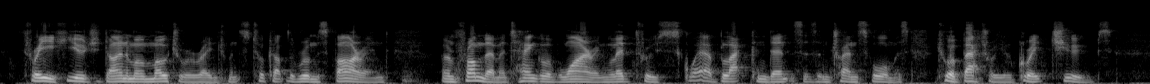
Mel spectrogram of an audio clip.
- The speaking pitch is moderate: No, low, 125 Hz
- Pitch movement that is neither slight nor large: Yes, average, 3.6 semitones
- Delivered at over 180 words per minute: No, average, 160 wpm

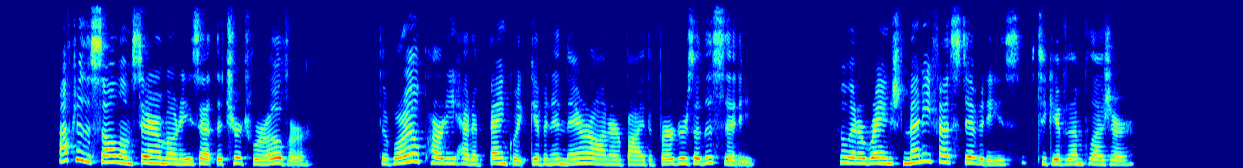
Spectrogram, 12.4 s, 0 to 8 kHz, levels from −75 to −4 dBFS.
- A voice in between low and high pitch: No, high, 240 Hz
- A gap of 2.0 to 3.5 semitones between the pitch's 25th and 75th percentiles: Yes, average, 3.1 semitones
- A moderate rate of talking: Yes, average, 165 wpm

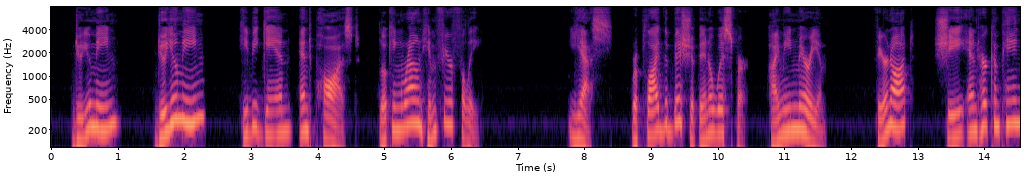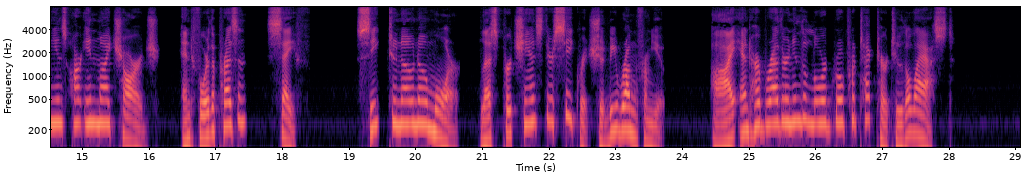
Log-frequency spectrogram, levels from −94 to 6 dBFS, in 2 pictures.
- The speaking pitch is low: No, high, 195 Hz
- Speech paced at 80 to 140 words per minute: Yes, slow, 135 wpm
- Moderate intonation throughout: No, wide, 7.5 semitones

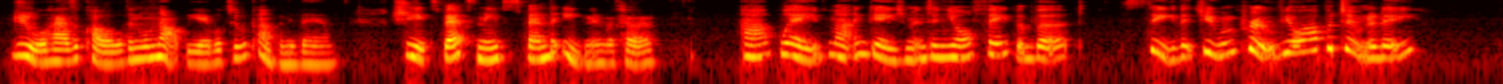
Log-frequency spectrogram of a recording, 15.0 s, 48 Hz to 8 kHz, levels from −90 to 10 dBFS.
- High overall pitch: Yes, high, 240 Hz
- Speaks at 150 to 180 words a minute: No, average, 140 wpm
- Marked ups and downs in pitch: Yes, wide, 6.1 semitones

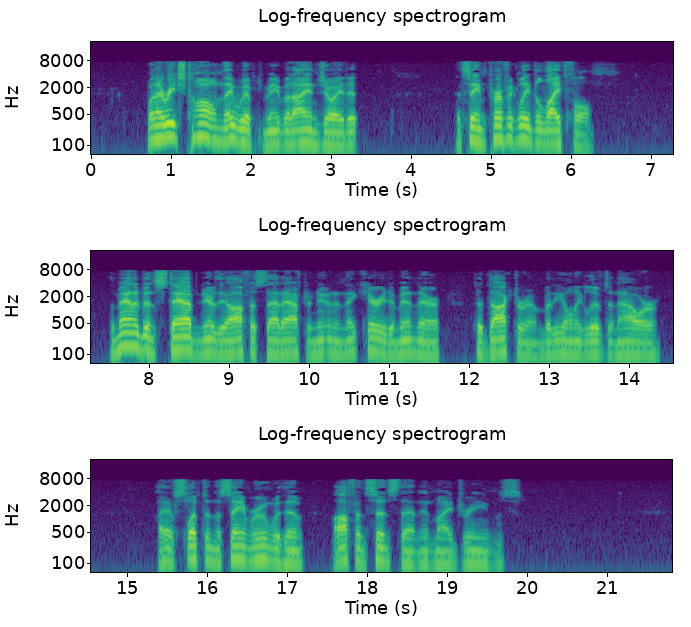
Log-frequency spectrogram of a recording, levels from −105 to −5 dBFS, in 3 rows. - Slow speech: No, average, 150 wpm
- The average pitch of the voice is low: Yes, low, 105 Hz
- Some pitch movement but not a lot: Yes, average, 3.5 semitones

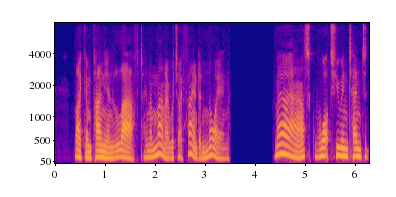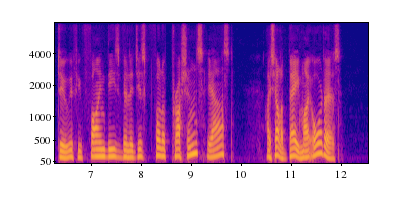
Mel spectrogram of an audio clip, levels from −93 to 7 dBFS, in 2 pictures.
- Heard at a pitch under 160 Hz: Yes, medium, 140 Hz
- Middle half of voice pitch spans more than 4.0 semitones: Yes, average, 4.5 semitones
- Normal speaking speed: Yes, average, 160 wpm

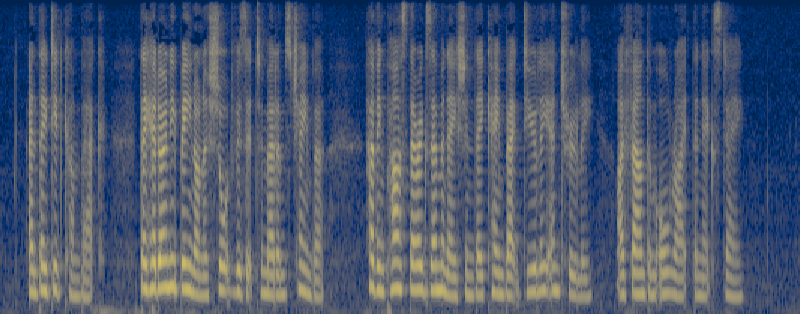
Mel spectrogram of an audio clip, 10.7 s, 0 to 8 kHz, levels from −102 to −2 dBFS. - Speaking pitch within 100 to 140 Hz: No, high, 200 Hz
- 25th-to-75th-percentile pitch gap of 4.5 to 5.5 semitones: No, average, 3.9 semitones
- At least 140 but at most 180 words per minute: No, average, 190 wpm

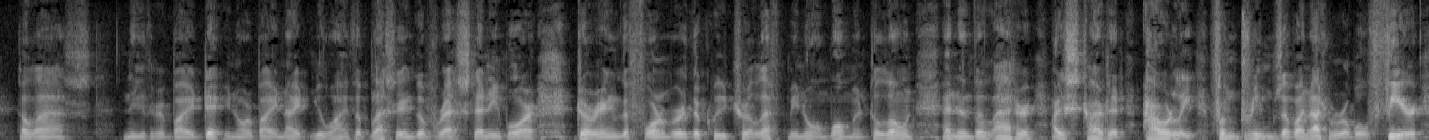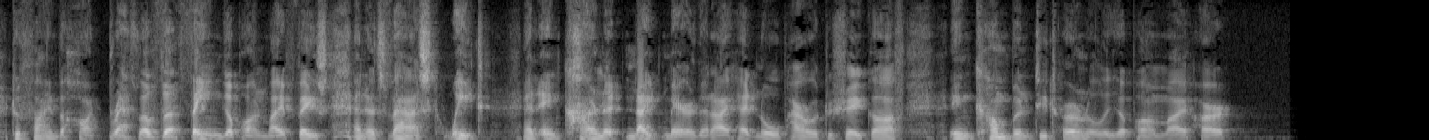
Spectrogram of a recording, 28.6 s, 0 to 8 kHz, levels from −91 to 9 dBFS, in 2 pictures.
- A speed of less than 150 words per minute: Yes, average, 140 wpm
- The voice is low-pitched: Yes, low, 110 Hz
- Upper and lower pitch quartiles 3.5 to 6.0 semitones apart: No, average, 2.9 semitones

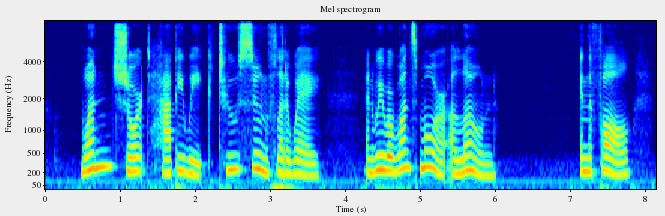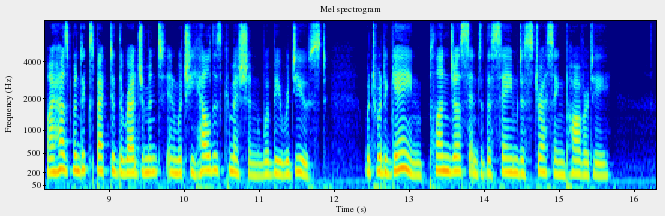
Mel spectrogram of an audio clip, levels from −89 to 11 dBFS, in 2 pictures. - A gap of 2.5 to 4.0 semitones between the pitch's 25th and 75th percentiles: Yes, average, 3.6 semitones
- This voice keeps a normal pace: Yes, average, 150 wpm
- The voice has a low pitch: No, high, 210 Hz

